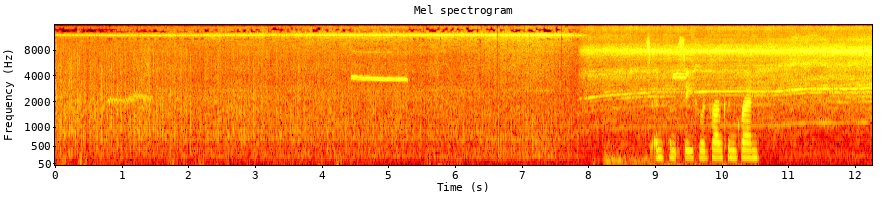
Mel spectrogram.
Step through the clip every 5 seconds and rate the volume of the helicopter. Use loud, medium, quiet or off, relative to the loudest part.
quiet, medium, loud.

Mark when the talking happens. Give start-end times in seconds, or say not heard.
8.8-10.6.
